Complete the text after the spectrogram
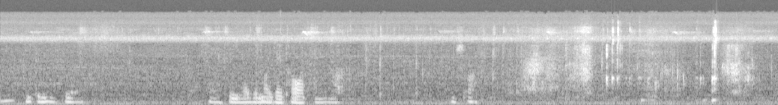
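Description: Leaves rustle and crunch as a monkey walks through the undergrowth.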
